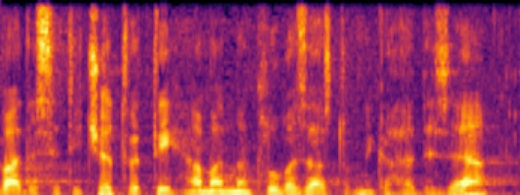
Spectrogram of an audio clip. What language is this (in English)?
Croatian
